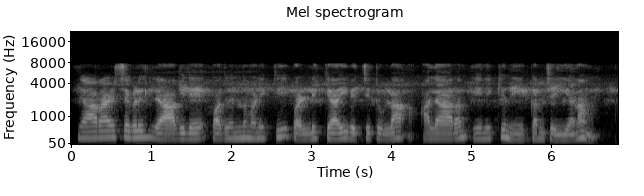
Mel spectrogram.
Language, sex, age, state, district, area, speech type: Malayalam, female, 60+, Kerala, Wayanad, rural, read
